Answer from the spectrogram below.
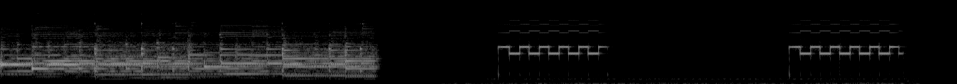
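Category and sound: signal or alarm, phone ringing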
